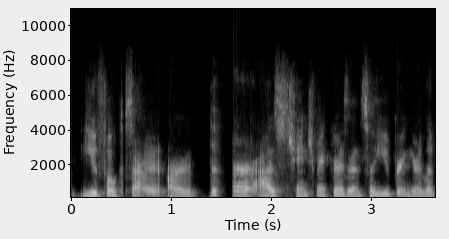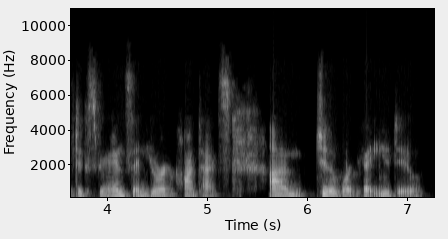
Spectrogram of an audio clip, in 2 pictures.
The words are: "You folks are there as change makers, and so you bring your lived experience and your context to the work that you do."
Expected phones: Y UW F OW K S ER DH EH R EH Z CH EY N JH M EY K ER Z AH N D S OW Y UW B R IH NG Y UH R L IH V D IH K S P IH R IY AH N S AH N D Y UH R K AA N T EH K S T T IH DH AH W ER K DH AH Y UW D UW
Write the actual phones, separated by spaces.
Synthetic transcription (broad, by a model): Y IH F OW K S ER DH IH R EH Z CH EY N JH M EY K ER Z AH N S OW Y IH B R IH NG Y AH R L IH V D IH K S P IH R IY AH N S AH N Y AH R K AA N T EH K S T T IH DH AH W ER K DH AH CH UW D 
